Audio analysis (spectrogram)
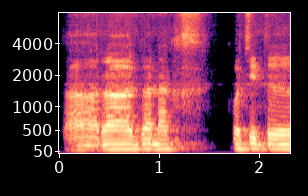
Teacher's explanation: If Visarga faces Kakara as the next letter, immediate next letter, then Visarga takes this sound, the sound which comes from the root of the Jikhva, the tongue.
